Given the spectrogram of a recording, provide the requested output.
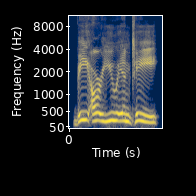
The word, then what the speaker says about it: Brunt: BRUNT rhymes with something I won't say.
